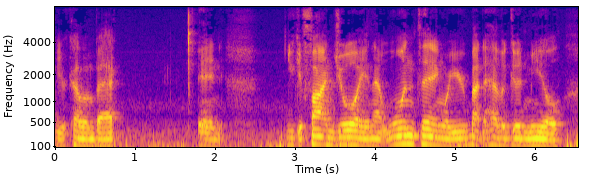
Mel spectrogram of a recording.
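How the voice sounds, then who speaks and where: Audible room echo and noticeable background noise accompany this recording. A man with a fairly low pitch speaks at a moderate pace. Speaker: vlogger. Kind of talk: personal video diary. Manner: hesitant, many fillers; loud.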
